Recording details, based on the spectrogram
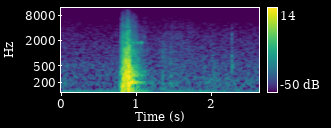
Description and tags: Some fight sounds I made...
kick, fist, combat, fighting, fight, punch, leg, hit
